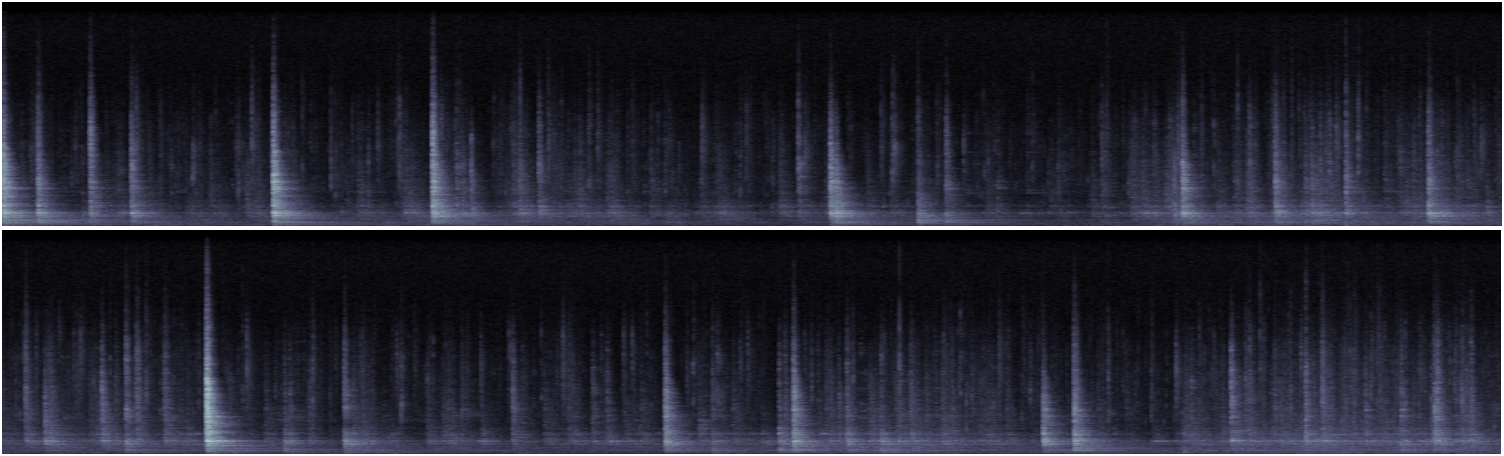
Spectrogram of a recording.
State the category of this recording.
Soundscapes > Urban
